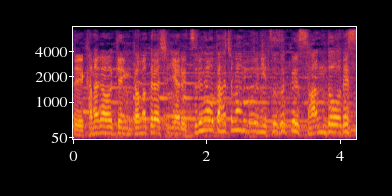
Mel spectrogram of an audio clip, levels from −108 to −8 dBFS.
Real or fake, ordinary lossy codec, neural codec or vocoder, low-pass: fake; none; vocoder, 44.1 kHz, 128 mel bands, Pupu-Vocoder; 7.2 kHz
